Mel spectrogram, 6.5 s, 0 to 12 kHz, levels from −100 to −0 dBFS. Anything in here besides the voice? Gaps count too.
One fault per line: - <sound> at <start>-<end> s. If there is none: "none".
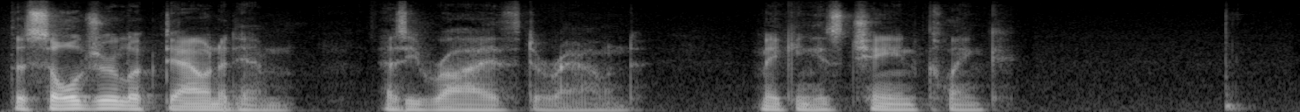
- thud at 6.1-6.3 s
